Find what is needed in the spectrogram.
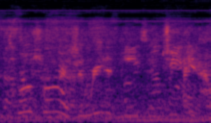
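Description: People talking inside a moving bus, over the steady low drone of its engine and road noise.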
